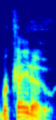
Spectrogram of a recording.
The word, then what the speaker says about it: Brocato: the podium today will be Hoover mayor Frank brocato spelled b-r-o-c-a-t-o and Hoover Police Chief Nick durzis spelled d-e-r-z-i-s you may also hear from Lieutenant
